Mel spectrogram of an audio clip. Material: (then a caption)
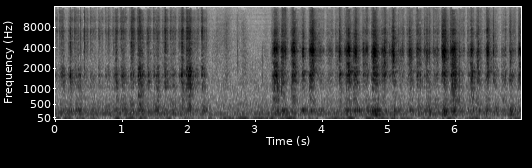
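Coated paper. A wooden stylus scratches an antler design into a flat black-coated scratch art card, making dry, bright, rasping strokes in quick, uneven bursts. The scratching pauses briefly near the middle, then resumes with sharper, brighter scrapes.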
